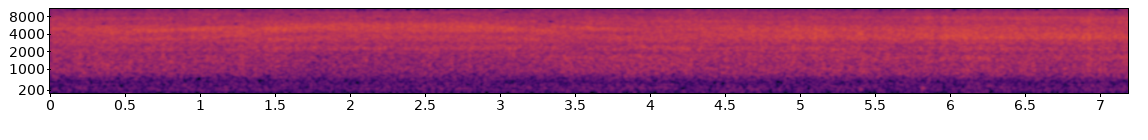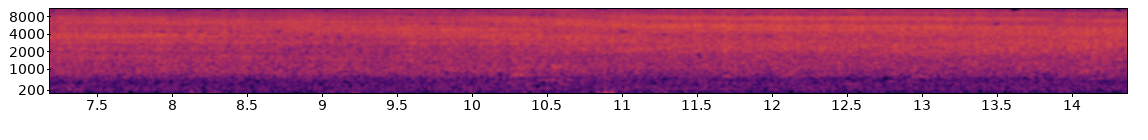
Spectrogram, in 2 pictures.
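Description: Waterfall pouring into a rock pool: a steady rush of falling water, with one brief low thump about eleven seconds in.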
